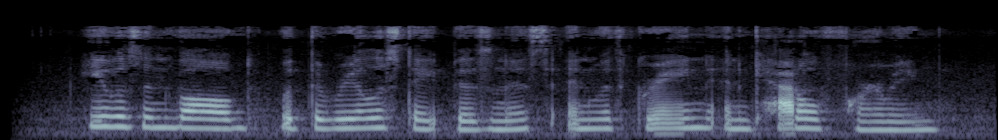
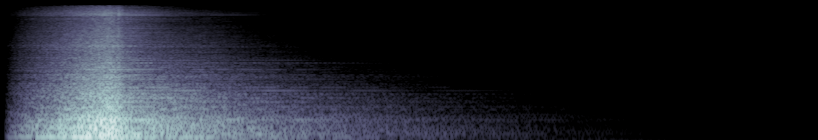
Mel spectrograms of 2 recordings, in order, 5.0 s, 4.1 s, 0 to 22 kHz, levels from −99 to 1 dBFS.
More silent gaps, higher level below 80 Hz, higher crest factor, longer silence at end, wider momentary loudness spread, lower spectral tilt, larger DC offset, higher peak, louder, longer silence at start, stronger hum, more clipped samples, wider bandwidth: neither; second, -74 dBFS vs -30 dBFS; about the same, 24 dB vs 22 dB; second, 0.3 s vs 2.85 s; second, 8 LU vs 21 LU; second, -4.5 dB/octave vs -6.5 dB/octave; neither; second, -12 dBFS vs 0 dBFS; second, -35 LUFS vs -17 LUFS; first, 0.4 s vs 0.1 s; neither; neither; second, 11.5 kHz vs 19 kHz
